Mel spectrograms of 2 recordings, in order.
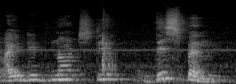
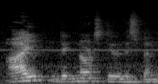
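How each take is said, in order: First: The stress is on "this". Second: The stress is on "I".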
